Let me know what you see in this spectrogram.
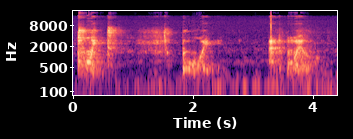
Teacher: going from rounded lips to unrounded. Starting on the O and finishing on the I or E, oi.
